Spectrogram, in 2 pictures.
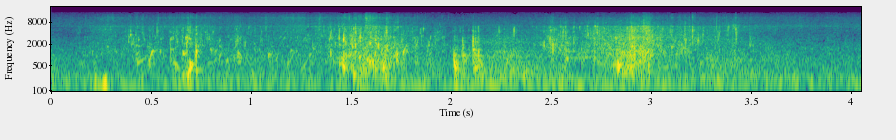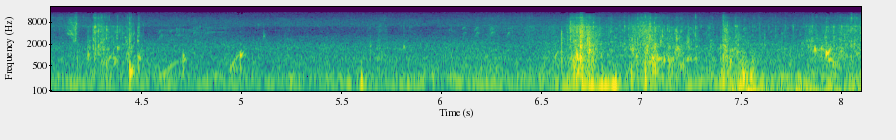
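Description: A small hooked fish thrashing at the surface in shallow water as a landing net is dipped in: a series of irregular splashes, the loudest about a second and a half in, around three seconds in, and near the end.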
